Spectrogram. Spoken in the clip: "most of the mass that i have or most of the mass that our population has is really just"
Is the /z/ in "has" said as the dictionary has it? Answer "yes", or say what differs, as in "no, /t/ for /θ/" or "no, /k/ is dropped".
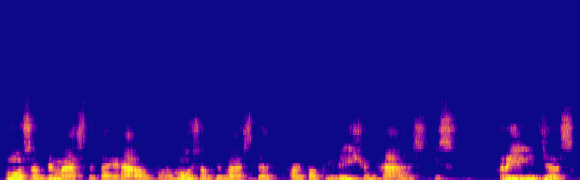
no, /s/ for /z/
